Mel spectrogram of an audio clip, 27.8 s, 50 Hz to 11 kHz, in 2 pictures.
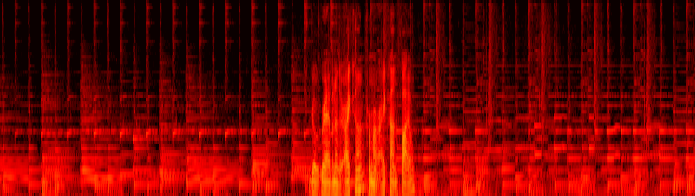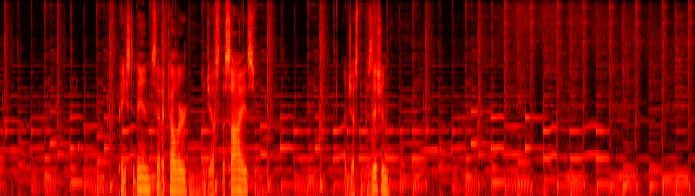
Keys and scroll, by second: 1.5-2.6 typing, 4.0 shift+Right, 5.1 super+s, 11.2 super+c, 13.2 super+c, 15.2 super+v, 16.3 shift+Up, 19.5-22.4 typing, 22.5 Return, 25.4 super+z, 27.2 super+z.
